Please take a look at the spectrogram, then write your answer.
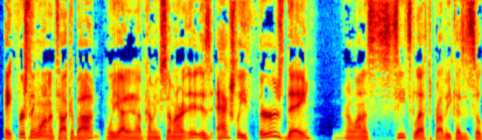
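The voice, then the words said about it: Strained, fading voice. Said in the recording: “wow. I'm losing my my voice. ... Maybe too much turkey does that. ... Cause you to lose your voice.”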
